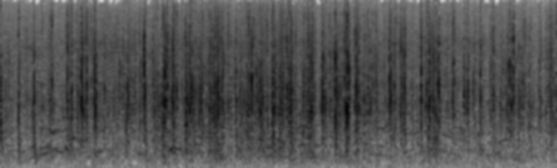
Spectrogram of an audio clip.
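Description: Steady rain falling, with many separate drop strikes.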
